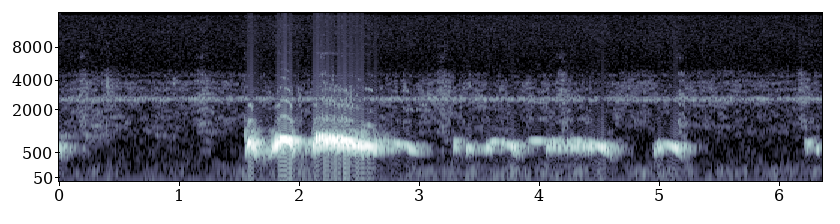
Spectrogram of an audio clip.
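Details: After a short silence a spotted dove gives two loud coos followed by softer wavering notes, a call played to lure birds, with a faint background hum.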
